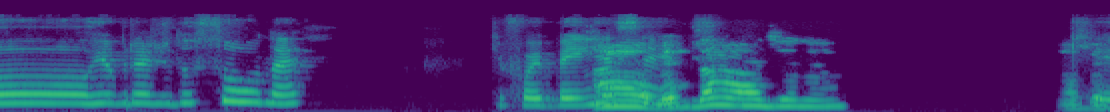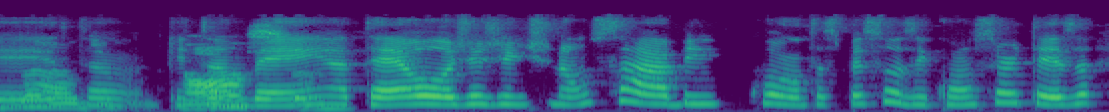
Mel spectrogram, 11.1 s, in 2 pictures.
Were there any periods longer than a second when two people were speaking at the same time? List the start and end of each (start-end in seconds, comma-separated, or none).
5.3-7.2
